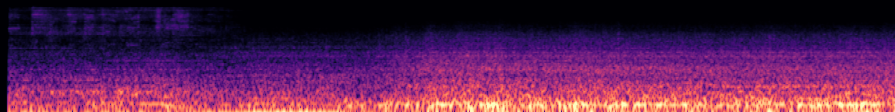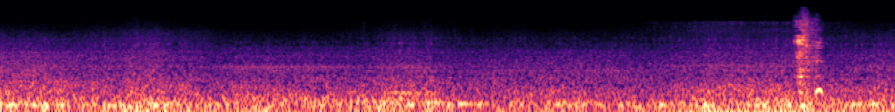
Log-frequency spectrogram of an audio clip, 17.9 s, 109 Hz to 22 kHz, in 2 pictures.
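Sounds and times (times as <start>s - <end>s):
road and tyre noise: 0.0s - 17.9s
diesel truck engines droning: 0.1s - 17.9s.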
